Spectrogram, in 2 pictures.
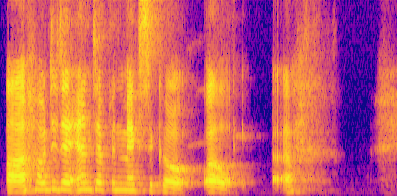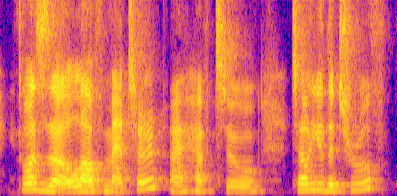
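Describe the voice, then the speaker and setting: Her pitch is fairly high and her delivery unhurried. She's a livestream host whose first language is Russian, and her accent shows as she playfully, casually responds to questions, often hunting for words.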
